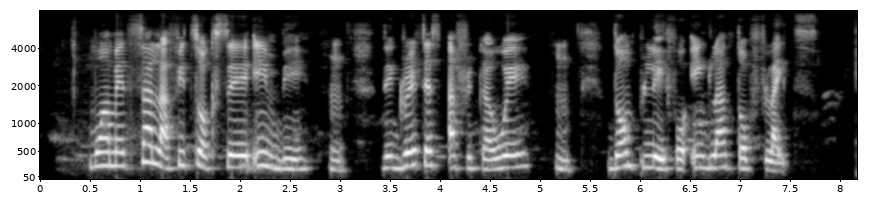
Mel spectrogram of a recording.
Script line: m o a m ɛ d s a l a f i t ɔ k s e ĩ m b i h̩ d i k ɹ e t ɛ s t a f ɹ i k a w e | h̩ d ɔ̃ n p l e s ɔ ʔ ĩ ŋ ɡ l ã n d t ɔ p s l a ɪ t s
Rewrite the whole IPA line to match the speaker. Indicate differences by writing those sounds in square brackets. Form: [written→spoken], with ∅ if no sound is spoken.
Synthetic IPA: m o a m ɛ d s a l a f i t ɔ k s e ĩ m b i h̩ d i [k→ɡ] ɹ e t ɛ s t a f ɹ i k a w e | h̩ d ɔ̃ n p l e [s→f] ɔ ʔ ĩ ŋ ɡ l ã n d t ɔ p [s→f] l a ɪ t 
